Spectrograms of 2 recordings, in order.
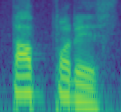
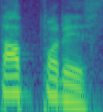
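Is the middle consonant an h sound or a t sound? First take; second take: t; t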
